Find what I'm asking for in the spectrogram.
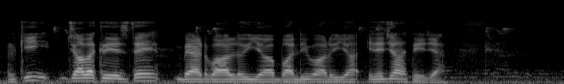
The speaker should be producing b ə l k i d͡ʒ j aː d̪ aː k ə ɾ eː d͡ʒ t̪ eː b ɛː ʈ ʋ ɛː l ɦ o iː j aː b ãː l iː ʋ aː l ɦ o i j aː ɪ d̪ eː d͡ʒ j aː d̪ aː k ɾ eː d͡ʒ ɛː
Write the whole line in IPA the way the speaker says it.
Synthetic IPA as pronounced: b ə l k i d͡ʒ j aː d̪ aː k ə ɾ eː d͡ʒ t̪ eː b ɛː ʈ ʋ aː l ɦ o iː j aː b aː l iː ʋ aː l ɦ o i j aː ɪ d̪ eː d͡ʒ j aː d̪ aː k ɾ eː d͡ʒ ɛː

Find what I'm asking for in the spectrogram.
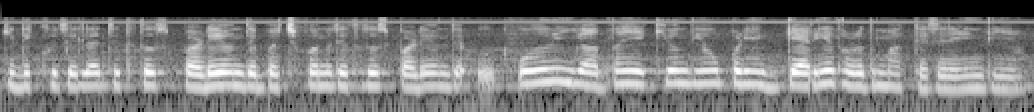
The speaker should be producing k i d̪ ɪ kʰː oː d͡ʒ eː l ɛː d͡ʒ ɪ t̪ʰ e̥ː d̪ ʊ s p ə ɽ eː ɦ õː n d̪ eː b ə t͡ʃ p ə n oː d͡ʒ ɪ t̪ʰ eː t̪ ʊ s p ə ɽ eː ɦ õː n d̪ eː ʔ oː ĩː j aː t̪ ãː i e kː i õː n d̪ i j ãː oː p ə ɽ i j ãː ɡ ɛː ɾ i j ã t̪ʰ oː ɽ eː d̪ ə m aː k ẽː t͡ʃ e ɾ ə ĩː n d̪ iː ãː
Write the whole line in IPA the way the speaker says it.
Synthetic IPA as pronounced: k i d̪ ɪ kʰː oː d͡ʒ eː l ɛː d͡ʒ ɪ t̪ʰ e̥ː t̪ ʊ s p ə ɽ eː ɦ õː n d̪ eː b ə t͡ʃ p ə n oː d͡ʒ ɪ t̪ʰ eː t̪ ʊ s p ə ɽ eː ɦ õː n d̪ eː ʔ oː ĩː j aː d̪ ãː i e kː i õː n d̪ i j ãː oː p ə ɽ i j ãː ɡ ɛː ɾ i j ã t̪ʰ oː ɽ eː d̪ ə m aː k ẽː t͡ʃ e ɾ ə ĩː n d̪ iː ãː

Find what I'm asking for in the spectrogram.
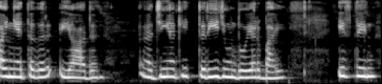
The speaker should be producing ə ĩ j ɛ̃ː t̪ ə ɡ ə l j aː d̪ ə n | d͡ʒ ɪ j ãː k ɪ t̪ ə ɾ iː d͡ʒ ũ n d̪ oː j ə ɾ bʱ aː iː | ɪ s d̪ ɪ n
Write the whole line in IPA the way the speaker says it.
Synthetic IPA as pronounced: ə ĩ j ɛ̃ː t̪ ə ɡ ə ɾ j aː d̪ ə n | d͡ʒ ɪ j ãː k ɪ t̪ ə ɾ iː d͡ʒ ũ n d̪ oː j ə ɾ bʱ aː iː | ɪ s d̪ ɪ n

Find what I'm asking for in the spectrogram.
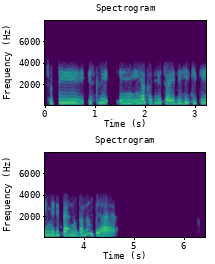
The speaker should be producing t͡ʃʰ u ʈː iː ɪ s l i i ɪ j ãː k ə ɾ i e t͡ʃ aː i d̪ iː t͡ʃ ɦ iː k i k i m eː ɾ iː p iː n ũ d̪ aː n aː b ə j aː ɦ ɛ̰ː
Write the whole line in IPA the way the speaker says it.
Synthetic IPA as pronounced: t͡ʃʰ ʊ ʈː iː ɪ s l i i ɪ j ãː k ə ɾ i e t͡ʃ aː i d̪ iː ɦ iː k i k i m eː ɾ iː p ɛː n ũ d̪ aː n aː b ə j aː ɦ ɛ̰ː

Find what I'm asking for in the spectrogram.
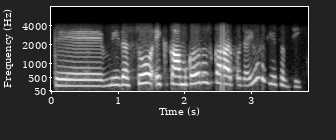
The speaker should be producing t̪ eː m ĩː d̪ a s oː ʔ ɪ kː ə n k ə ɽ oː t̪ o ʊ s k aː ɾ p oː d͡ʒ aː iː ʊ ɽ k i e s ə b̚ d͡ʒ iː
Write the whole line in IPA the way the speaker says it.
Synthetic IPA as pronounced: t̪ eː m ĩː d̪ ə s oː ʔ ɪ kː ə m k ə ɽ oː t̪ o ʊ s k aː ɾ p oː d͡ʒ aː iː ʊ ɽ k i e s ə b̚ d͡ʒ iː

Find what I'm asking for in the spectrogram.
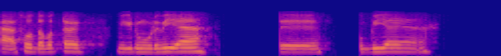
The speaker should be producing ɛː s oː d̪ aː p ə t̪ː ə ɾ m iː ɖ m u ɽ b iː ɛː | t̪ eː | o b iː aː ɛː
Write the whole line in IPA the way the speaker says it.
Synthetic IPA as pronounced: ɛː s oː d̪ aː p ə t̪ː ə ɾ m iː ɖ m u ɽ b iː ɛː | t̪ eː | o b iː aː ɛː

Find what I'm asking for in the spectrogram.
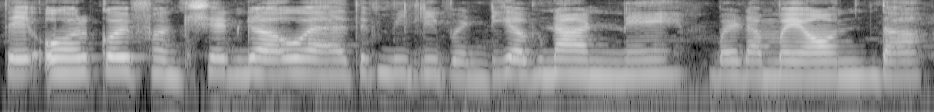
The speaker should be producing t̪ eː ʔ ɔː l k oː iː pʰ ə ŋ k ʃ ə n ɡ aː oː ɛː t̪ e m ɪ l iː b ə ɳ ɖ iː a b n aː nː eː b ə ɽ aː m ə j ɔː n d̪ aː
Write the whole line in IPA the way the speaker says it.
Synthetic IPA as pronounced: t̪ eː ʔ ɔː ɾ k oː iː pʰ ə ŋ k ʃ ə n ɡ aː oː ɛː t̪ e m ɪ l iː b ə ɳ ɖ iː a b n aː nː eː b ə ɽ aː m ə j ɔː n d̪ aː

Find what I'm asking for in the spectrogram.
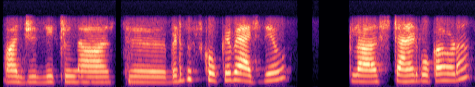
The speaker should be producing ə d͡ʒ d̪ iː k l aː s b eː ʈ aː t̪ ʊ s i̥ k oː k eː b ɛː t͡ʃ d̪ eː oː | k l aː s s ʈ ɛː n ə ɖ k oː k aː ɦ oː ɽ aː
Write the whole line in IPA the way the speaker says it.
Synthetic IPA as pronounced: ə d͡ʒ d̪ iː k l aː s b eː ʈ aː t̪ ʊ s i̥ k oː k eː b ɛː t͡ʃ d̪ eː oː | k l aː s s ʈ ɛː n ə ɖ k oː k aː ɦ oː ɽ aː

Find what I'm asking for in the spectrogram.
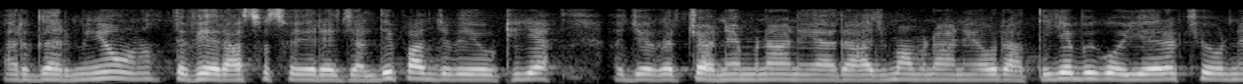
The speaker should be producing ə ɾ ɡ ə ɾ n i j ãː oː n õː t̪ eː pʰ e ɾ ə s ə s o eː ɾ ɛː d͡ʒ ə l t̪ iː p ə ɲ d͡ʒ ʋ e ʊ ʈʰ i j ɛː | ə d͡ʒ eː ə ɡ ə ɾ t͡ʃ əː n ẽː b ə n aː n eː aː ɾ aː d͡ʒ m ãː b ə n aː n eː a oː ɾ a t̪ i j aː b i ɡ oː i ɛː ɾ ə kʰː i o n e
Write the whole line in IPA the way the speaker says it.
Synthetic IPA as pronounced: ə ɾ ɡ ə ɾ m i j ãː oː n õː t̪ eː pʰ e ɾ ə s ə s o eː ɾ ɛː d͡ʒ ə l d̪ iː p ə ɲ d͡ʒ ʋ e ʊ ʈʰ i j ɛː | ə d͡ʒ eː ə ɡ ə ɾ t͡ʃ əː n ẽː b ə n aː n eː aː ɾ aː d͡ʒ m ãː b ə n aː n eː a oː ɾ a t̪ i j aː b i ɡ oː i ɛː ɾ ə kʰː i o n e

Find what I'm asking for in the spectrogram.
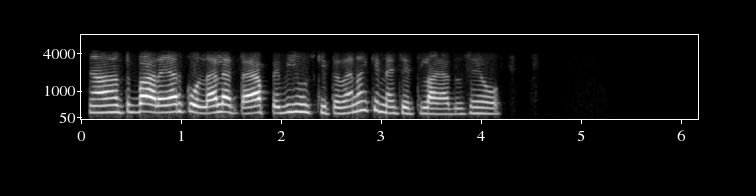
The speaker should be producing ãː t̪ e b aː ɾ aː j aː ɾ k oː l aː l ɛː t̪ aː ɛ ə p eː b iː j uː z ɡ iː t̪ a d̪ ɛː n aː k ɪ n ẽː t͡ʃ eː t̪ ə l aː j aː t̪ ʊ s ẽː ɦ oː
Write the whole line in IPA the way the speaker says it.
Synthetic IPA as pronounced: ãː t̪ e b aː ɾ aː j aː ɾ k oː l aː l ɛː t̪ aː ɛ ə p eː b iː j uː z k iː t̪ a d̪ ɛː n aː k ɪ n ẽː t͡ʃ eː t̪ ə l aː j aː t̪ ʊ s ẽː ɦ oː

